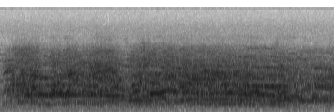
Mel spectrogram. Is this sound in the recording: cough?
no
